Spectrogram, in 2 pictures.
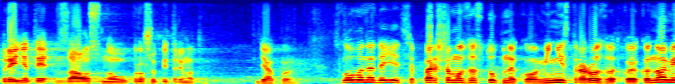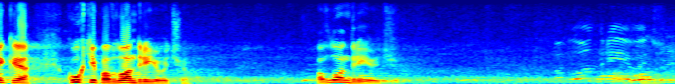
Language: Ukrainian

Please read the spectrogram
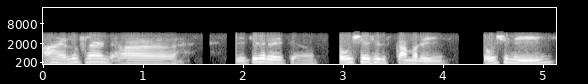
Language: Konkani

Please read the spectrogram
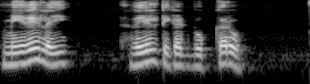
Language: Punjabi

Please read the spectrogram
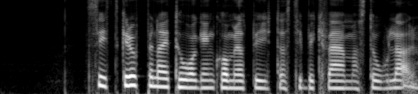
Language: Swedish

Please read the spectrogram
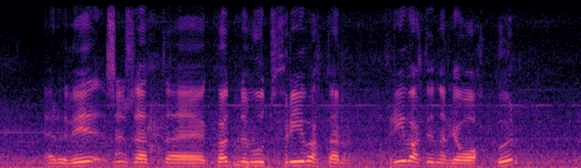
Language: Icelandic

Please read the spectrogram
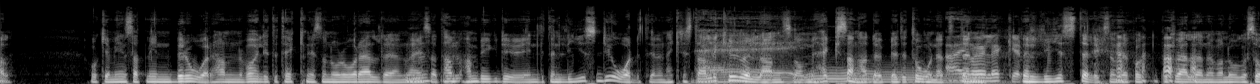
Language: Swedish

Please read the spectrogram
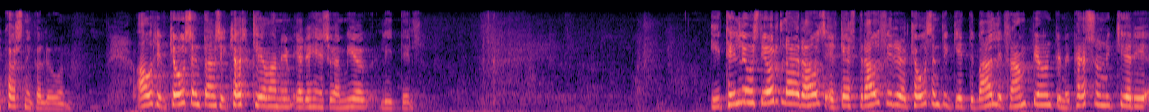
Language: Icelandic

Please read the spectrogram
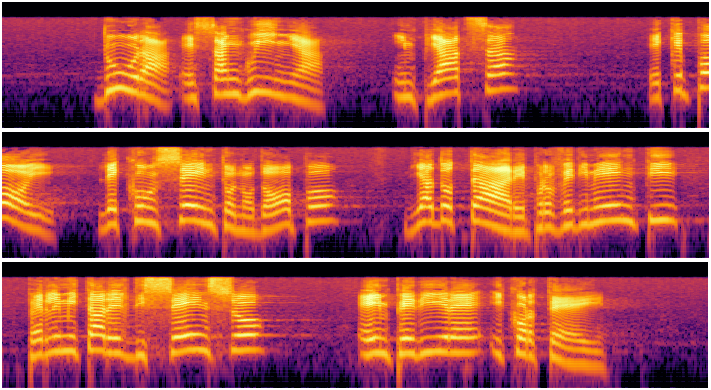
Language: Italian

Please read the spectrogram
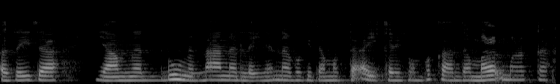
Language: Manipuri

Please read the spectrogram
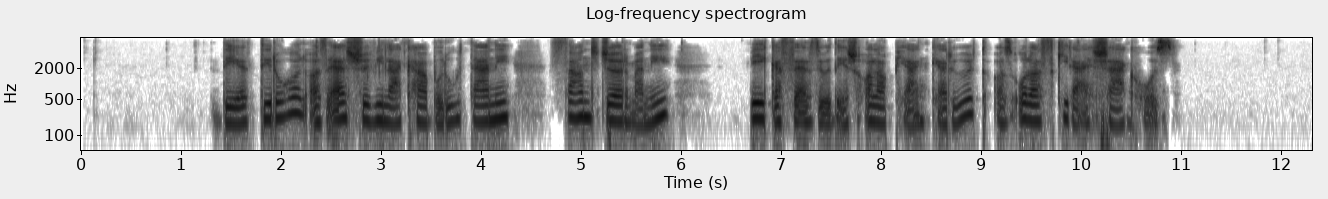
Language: Hungarian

